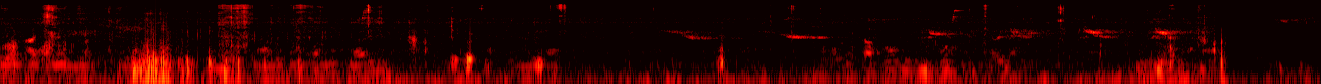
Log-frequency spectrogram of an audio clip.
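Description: Dry leaves rustle and crunch as a monkey moves over them.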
